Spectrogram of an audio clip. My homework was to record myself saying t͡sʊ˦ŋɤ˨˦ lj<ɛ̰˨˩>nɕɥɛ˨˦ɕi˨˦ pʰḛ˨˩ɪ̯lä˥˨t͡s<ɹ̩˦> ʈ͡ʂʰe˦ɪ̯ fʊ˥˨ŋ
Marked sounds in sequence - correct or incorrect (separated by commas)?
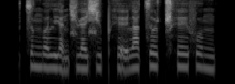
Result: correct, correct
